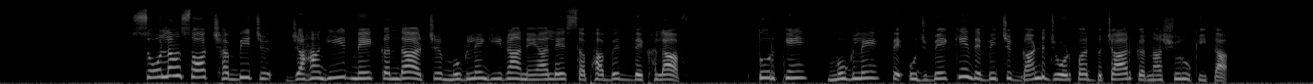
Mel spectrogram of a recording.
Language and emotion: Dogri, neutral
